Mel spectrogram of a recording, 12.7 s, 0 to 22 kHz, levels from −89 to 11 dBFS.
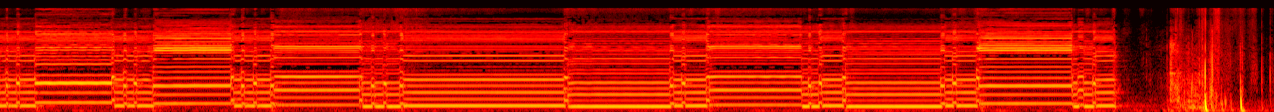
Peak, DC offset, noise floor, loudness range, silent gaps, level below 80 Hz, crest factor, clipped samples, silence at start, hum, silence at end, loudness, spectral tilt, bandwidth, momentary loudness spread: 0 dBFS; under 0.1%; -50 dBFS; 3 LU; none; -48 dBFS; 24 dB; under 0.1%; 0 s; none; 0.05 s; -23 LUFS; -3 dB/octave; 16.5 kHz; 6 LU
